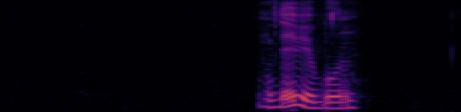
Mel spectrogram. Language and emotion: Russian, neutral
